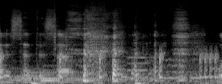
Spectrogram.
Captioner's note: laughing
